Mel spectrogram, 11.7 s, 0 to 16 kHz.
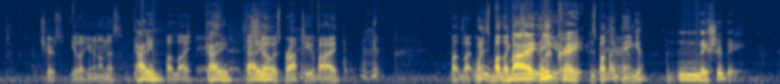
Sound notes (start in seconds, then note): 5.6 laughs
